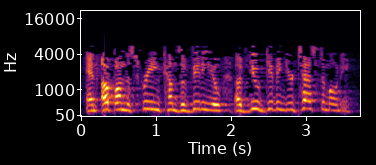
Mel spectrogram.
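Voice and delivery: high, loud, desperate voice; father calling his son, loud high distress; distraught father. Retold or imitated. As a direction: sound frantic and shaken.

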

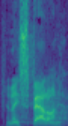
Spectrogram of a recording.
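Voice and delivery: plain reading voice

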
